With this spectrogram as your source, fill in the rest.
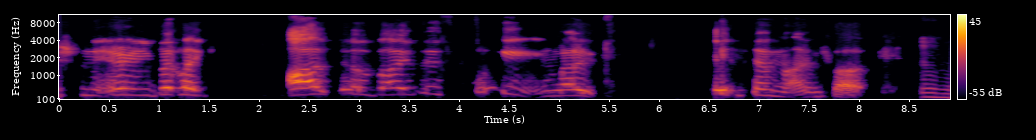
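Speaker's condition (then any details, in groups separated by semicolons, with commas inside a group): Cerebral palsy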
